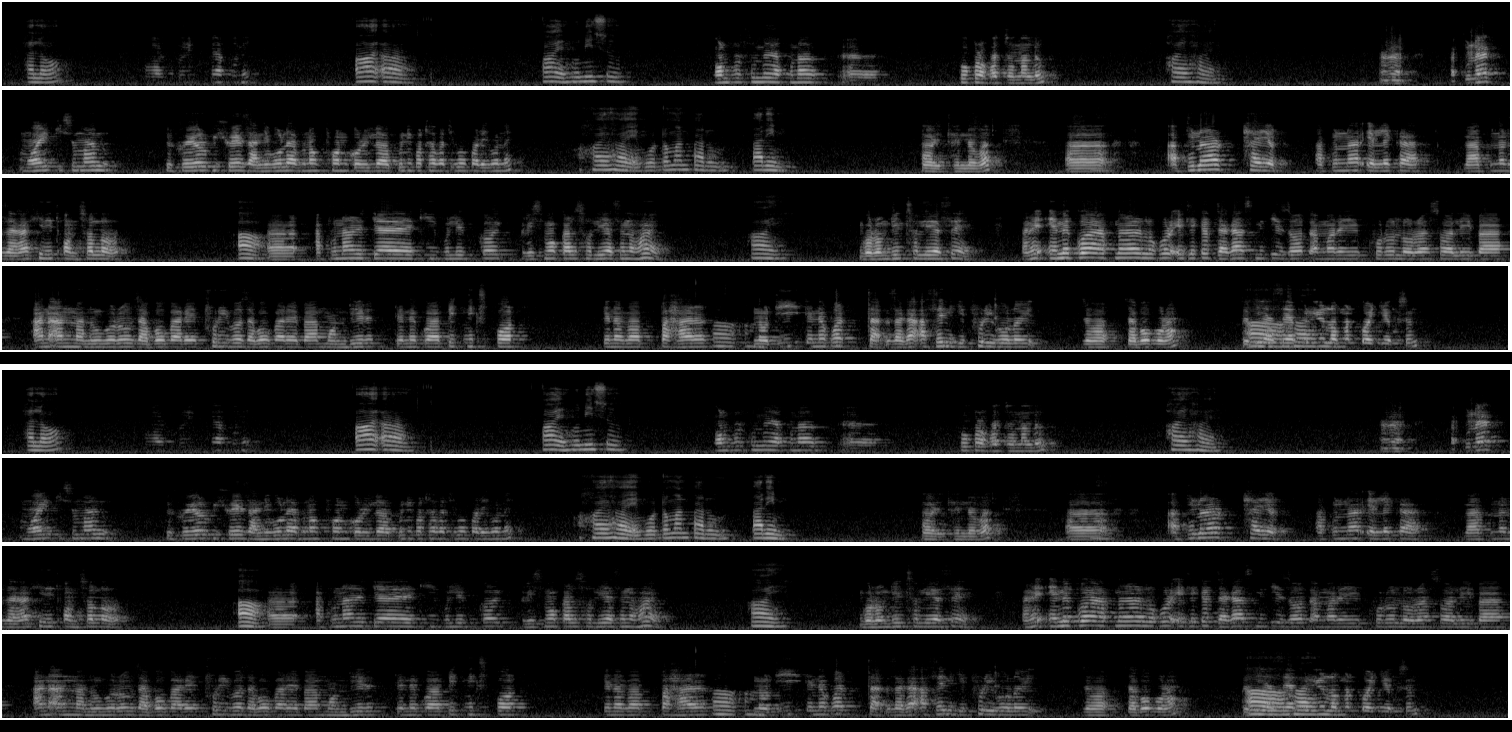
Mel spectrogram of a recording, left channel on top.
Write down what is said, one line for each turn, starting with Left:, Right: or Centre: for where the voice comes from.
Right: Hello.
Left: হয়, শুনিছেনে আপুনি?
Right: অ', অ', হয়, শুনিছো।
Left: পোন প্ৰথমে আপোনাক, এ সুপ্ৰভাত জনালো।
Right: হয়, হয়।
Left: আহ, আপোনাক মই কিছুমান বিষয়ৰ বিষয়ে জানিবলৈ আপোনাক ফোন কৰিলো, আপুনি কথা পাতিব পাৰিবনে?
Right: হয়, হয়, বৰ্তমান পাৰো পাৰিম।
Left: হয়, ধন্যবাদ আহ
Right: হয়
Left: আপোনাৰ ঠাইয়ত, আপোনাৰ এলেকাত বা আপোনাৰ জাগা খিনিত অঞ্চলত
Right: অ'।
Left: অ', আপোনাৰ এতিয়া কি বুলি কয়, গ্ৰীষ্ম কাল চলি আছে নহয়।
Right: হয়।
Left: গৰম দিন চলি আছে। মানে এনেকুৱা আপোনালোকৰ এলেকাত জেগা আছে নেকি, য'ত আমাৰ এই সৰু ল'ৰা-ছোৱালী বা আন আন মানুহবোৰো যাব পাৰে, ফুৰিব যাব পাৰে বা মন্দিৰ তেনেকুৱা পিকনিক স্পট, তেনেকা পাহাৰ
Right: অ অ
Left: নদী তেনেকুৱা জা জেগা আছে নেকি ফুৰিবলৈ যোৱা, যাব পৰা? যদি
Right: অ
Left: আছে
Right: হয়
Left: আপুনি অলপমান
Right: হয়
Left: কৈ দিয়কচোন।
